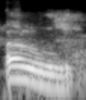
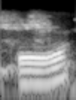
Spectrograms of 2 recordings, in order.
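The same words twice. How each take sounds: First: The vowel glides from one sound to another. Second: The vowel is one steady, unchanging sound. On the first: The speaker calls it right. "this one has like a diphthong" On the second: The speaker calls it wrong. "it's not O"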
